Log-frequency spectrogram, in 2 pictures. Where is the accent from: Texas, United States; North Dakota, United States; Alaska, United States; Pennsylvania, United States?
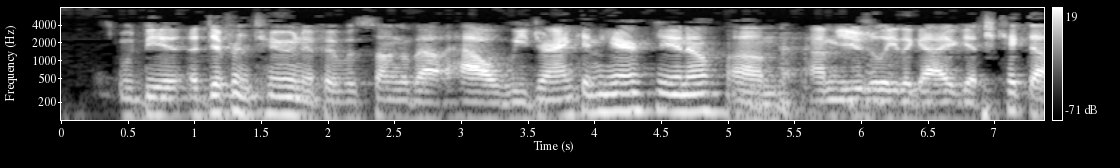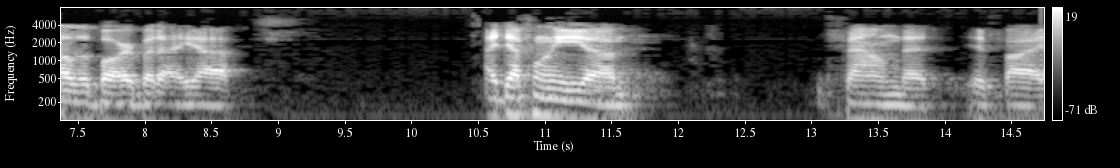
Pennsylvania, United States; I am originally from Chester County, Pennsylvania, and I'm the youngest of four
